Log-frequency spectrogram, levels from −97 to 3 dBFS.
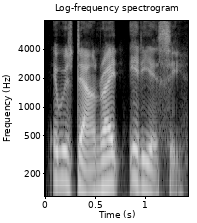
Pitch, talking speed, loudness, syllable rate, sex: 140 Hz, 165 wpm, -18 LUFS, 5.6 syllables/s, male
